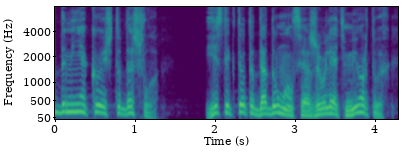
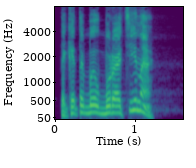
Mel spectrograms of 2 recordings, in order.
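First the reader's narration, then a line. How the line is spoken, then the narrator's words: Nervous snort. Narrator (Russian): Андрей нервно хмыкнул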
